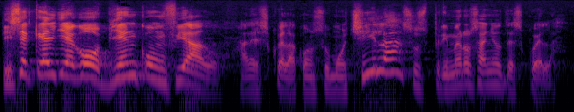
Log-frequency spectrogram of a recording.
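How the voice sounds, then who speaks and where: A man preaching a storytelling sermon in church, acting out quoted voices with shouts and laughs. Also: high-pitched, wildly swooping pitch, fast talker.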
